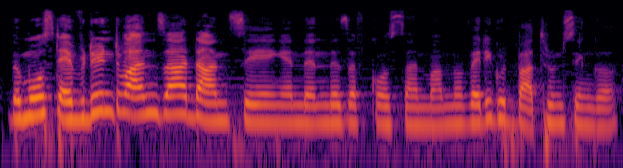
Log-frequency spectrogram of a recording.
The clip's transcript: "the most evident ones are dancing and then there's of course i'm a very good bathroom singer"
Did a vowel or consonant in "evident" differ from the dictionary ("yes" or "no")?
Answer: no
